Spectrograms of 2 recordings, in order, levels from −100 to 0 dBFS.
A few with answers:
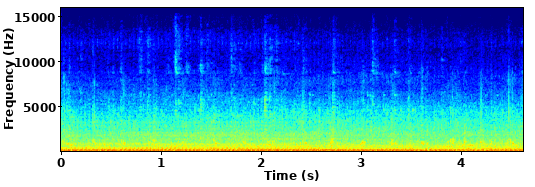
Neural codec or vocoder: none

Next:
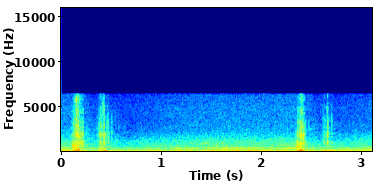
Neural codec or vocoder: none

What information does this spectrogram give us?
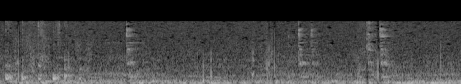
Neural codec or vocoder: none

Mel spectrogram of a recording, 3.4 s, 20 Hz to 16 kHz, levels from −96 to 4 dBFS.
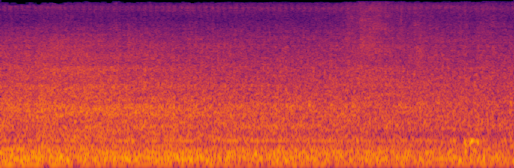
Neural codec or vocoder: none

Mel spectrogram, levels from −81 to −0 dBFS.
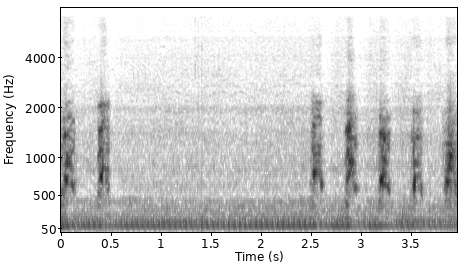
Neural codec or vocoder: codec, SNAC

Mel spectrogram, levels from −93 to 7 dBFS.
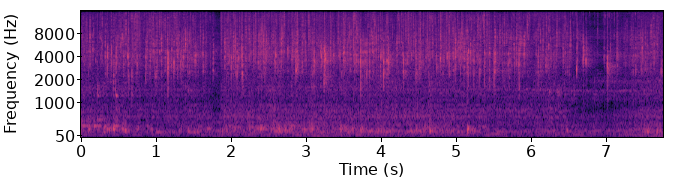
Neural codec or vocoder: none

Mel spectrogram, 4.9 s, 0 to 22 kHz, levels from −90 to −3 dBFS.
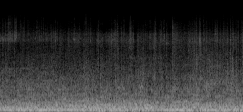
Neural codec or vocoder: codec, SNAC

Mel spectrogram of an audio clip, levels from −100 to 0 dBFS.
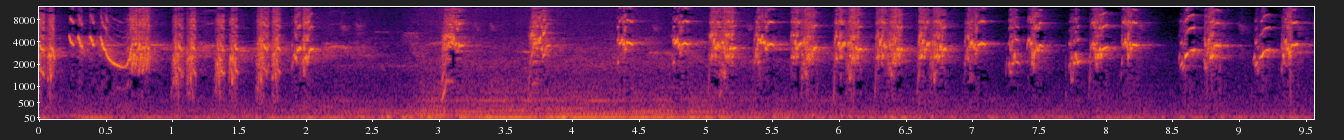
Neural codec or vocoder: none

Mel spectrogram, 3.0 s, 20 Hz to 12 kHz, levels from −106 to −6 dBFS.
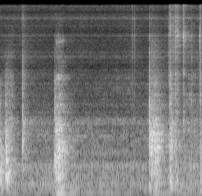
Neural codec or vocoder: codec, SNAC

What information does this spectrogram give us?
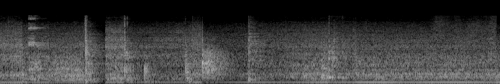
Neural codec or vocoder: none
